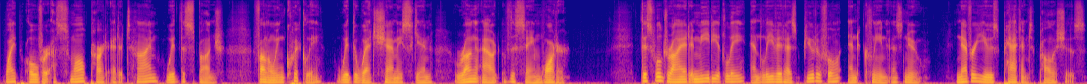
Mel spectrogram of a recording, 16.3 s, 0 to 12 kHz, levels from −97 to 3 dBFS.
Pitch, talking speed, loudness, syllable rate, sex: 100 Hz, 155 wpm, -20 LUFS, 4.6 syllables/s, male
